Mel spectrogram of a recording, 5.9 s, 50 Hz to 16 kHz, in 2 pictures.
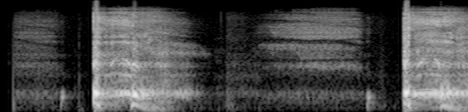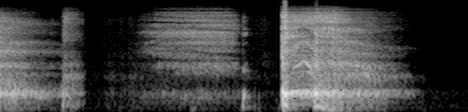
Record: {"three_cough_length": "5.9 s", "three_cough_amplitude": 32768, "three_cough_signal_mean_std_ratio": 0.38, "survey_phase": "beta (2021-08-13 to 2022-03-07)", "age": "45-64", "gender": "Male", "wearing_mask": "No", "symptom_none": true, "smoker_status": "Never smoked", "respiratory_condition_asthma": false, "respiratory_condition_other": false, "recruitment_source": "REACT", "submission_delay": "2 days", "covid_test_result": "Negative", "covid_test_method": "RT-qPCR", "influenza_a_test_result": "Unknown/Void", "influenza_b_test_result": "Unknown/Void"}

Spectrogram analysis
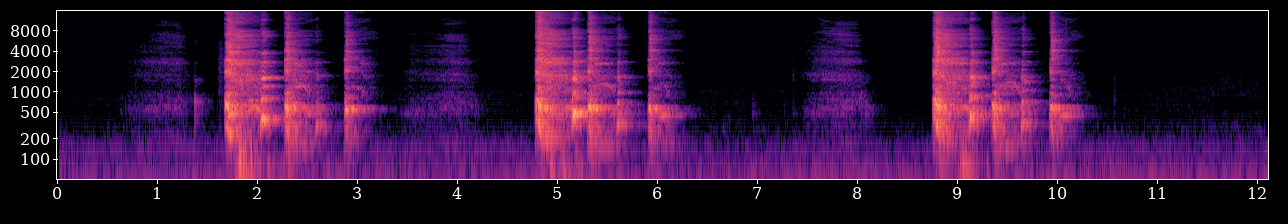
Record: {"three_cough_length": "12.1 s", "three_cough_amplitude": 15470, "three_cough_signal_mean_std_ratio": 0.34, "survey_phase": "beta (2021-08-13 to 2022-03-07)", "age": "18-44", "gender": "Female", "wearing_mask": "No", "symptom_cough_any": true, "symptom_shortness_of_breath": true, "symptom_diarrhoea": true, "symptom_fatigue": true, "symptom_change_to_sense_of_smell_or_taste": true, "symptom_loss_of_taste": true, "symptom_other": true, "smoker_status": "Never smoked", "respiratory_condition_asthma": true, "respiratory_condition_other": false, "recruitment_source": "Test and Trace", "submission_delay": "2 days", "covid_test_result": "Positive", "covid_test_method": "RT-qPCR", "covid_ct_value": 20.1, "covid_ct_gene": "ORF1ab gene", "covid_ct_mean": 20.3, "covid_viral_load": "210000 copies/ml", "covid_viral_load_category": "Low viral load (10K-1M copies/ml)"}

